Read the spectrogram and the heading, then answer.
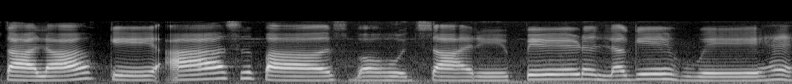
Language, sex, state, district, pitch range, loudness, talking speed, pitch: Hindi, female, Madhya Pradesh, Bhopal, 185-230 Hz, -15 LUFS, 75 wpm, 200 Hz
